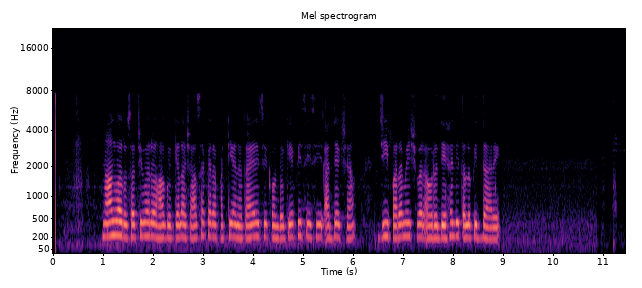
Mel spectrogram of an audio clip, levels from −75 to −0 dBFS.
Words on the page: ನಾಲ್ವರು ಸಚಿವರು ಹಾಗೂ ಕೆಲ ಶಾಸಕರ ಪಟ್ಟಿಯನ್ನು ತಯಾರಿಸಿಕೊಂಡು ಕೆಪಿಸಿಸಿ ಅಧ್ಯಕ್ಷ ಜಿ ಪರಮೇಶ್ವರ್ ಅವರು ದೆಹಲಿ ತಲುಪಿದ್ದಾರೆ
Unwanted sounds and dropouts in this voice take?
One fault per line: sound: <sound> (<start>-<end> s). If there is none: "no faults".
no faults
